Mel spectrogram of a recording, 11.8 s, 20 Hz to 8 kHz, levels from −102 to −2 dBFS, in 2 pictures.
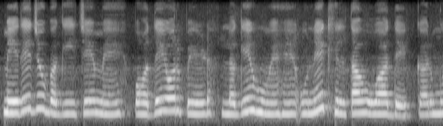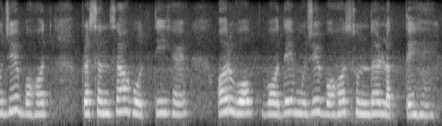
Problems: constant background noise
